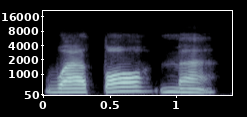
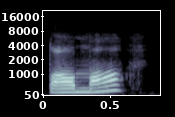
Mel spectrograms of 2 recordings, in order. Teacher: the ta is heavy. But then you switch back to a light meme.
